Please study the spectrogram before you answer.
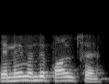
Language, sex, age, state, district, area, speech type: Tamil, male, 30-45, Tamil Nadu, Ariyalur, rural, conversation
